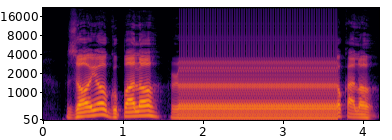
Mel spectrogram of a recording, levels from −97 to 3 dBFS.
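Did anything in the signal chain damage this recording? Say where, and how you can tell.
Yes. A system hang loop at the driver or buffer stage runs from 1.71 to 3.68 s. One 21.33 ms slice of speech repeats about ninety times, giving a steady 46.9 Hz buzz that fits a 1024-sample ring buffer. Spectrograms show identical periodic stripes; waveforms repeat exactly.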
